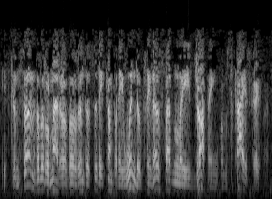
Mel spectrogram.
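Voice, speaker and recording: An actor playing a brisk, dogged insurance investigator in an old-time radio drama, speaking assertively. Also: male voice, mid-range voice, natural voice. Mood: probing. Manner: assertive, animated. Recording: muffled, noisy old radio recording.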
